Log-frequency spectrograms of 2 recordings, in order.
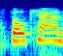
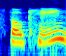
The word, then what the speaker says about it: Spokane: the utility company in Spokane Washington also it's pronounced Spokane not Spokane they had to teach me that and Spokane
